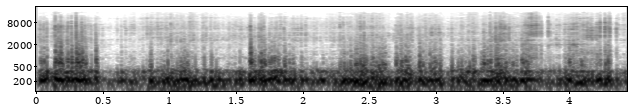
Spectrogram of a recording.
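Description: Fingertips and short painted fingernails from both hands scratch across the textured mesh cover of a small, round, hollow white microphone head held close. The result is a continuous, dense, steady scratching rumble with a strong low tone and short brighter scrapes flickering throughout.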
